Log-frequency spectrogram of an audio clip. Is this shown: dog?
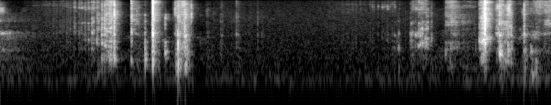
no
